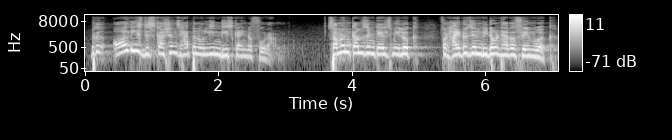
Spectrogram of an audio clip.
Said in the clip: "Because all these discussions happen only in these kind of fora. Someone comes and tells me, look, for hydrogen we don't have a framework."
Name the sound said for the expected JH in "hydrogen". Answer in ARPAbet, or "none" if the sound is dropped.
JH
